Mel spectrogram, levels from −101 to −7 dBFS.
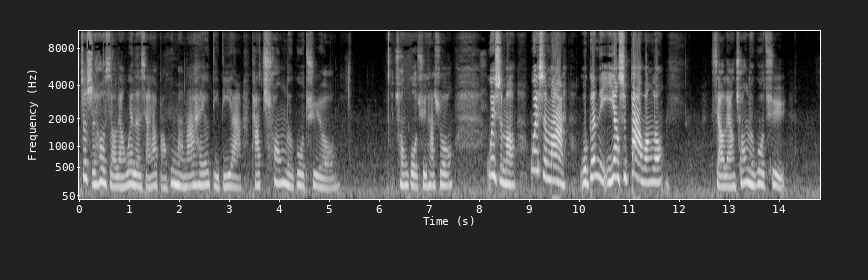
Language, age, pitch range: Chinese, 20-39, 170-230 Hz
